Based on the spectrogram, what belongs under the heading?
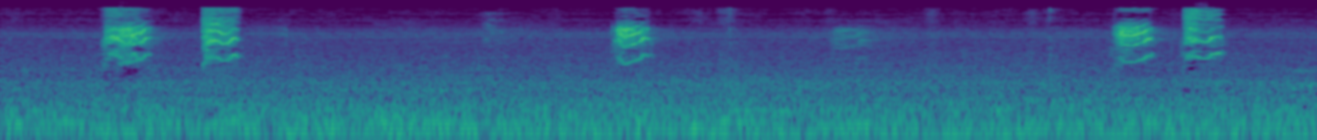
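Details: Female yellow-bellied seedeater call, meant to stir a male to sing: paired and single short, high chips with a downward flick, about two dozen per minute, over low background hum.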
